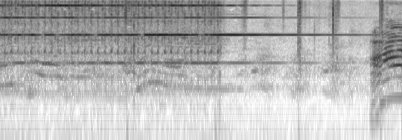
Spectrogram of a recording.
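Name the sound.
telephone ringing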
